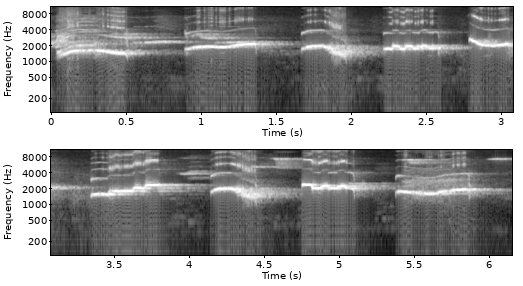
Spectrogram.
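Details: White-necked thrush, kept bird, in pianado song: a steady run of about ten loud whistled phrases, each a brief slurred note pattern, repeated with short gaps.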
